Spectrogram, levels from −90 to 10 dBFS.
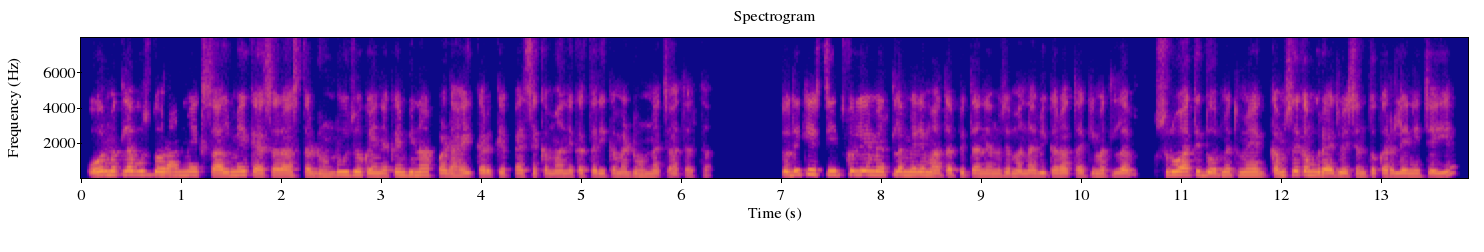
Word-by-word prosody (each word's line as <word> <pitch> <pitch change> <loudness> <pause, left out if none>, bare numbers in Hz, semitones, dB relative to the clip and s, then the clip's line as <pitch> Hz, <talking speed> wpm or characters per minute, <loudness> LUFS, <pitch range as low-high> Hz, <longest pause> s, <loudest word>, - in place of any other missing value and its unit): और 210 +2 +6
मतलब 220 0 +3
उस 220 0 +1
दौरान 195 -1 +2
मैं 210 0 +1
1 205 - -4
साल 180 -1 +2
में 210 +2 +1
एक 220 -2 -1
ऐसा 180 0 0
रास्ता 180 0 -1
ढूँढूँ 170 +4 0
जो 200 -1 +3
कहीं 170 -1 0
न 165 - -2
कहीं 185 0 +2
बिना 190 0 +2
पढ़ाई 165 +1 0
करके 155 +2 -2
पैसे 165 +1 -3
कमाने 150 -1 -4
का 160 - -3
तरीक़ा 155 +2 -2
मैं 175 +1 -3
ढूँढना 160 -2 -4
चाहता 140 +1 -8
था। 170 +1 -18 0.7
तो 200 - +4
देखिए 235 +3 +3
इस 245 - -1
चीज़ 225 -1 +3
के 225 - +5
लिए 230 0 +5
मतलब 210 -2 +1
मेरे 195 0 +2
माता-पिता 170 -1 -1
ने 165 0 -3
मुझे 170 +2 -3
मना 150 0 -1
भी 175 +1 0
करा 155 -1 +1
था - - +1
कि 160 - -9
मतलब 165 +7 -3 0.3
शुरुआती 205 +1 +4
दौर 190 -2 +1
में 190 - 0
तुम्हे 185 -1 +1
कम 175 +2 +2
से - - +6
कम 215 -2 +2
ग्रेजुएशन 175 -2 +2
तो 170 0 -4
कर 160 -1 -1
लेनी 160 0 0
चाहिए। 155 - -1
180 Hz, 240 wpm, -24 LUFS, 165-200 Hz, 0.7 s, और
